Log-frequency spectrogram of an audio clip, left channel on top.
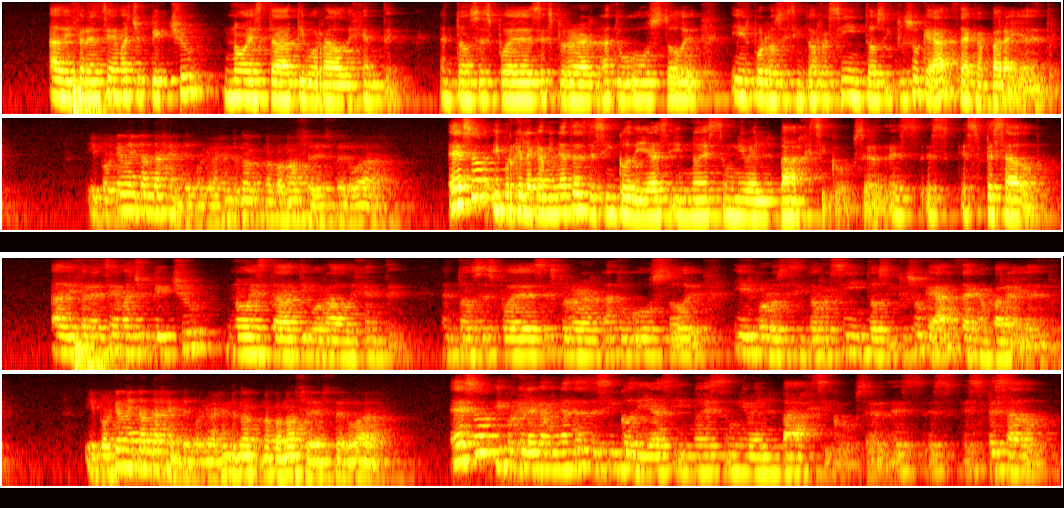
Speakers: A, on the left; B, on the right.
A: a diferencia de Machu Picchu, no está atiborrado de gente. Entonces puedes explorar a tu gusto, i- ir por los distintos recintos, incluso quedarte a acampar ahí adentro.
B: ¿Y por qué no hay tanta gente? Porque la gente no, no conoce este lugar.
A: Eso, y porque la caminata es de cinco días y no es un nivel básico, o sea, es, es, es pesado.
